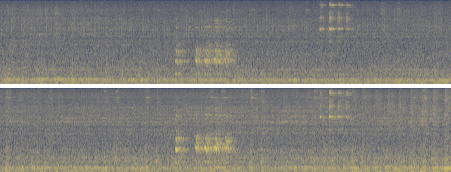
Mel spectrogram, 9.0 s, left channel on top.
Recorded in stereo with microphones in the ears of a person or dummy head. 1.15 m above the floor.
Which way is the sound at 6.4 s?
30° left (ahead or behind).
